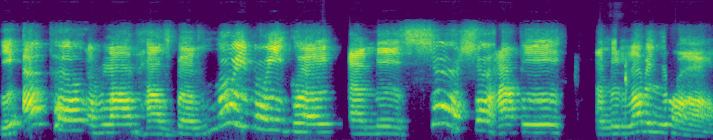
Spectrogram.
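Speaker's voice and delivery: high, goofy, creature-like alien voice. Reading out his reply to the fans' outpouring of support, in a Jar Jar Binks voice. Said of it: "and say it in Jar Jar's voice".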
